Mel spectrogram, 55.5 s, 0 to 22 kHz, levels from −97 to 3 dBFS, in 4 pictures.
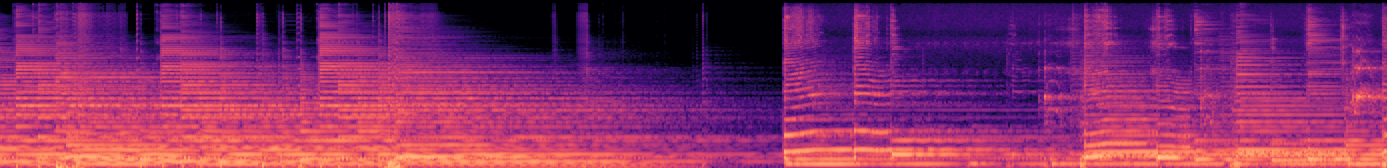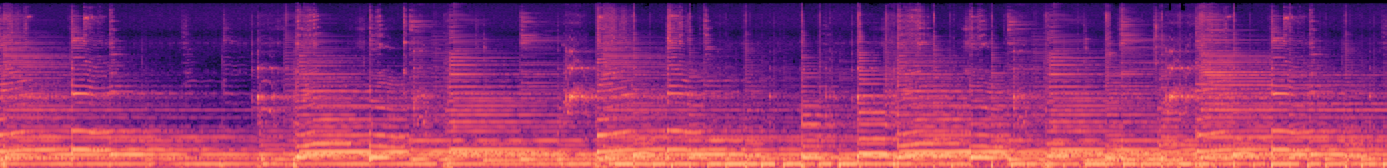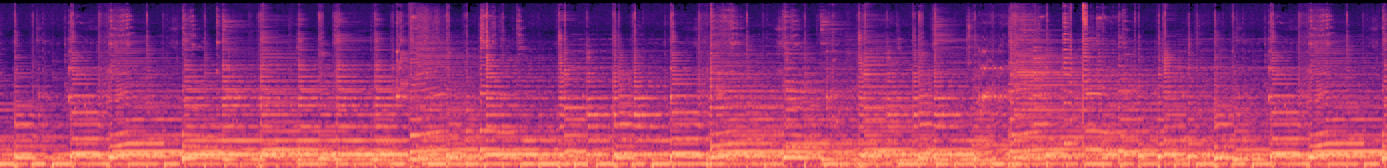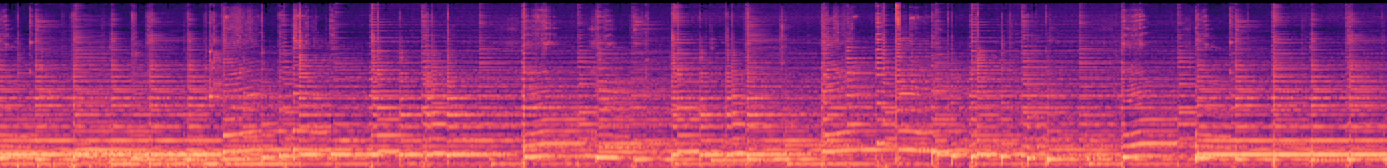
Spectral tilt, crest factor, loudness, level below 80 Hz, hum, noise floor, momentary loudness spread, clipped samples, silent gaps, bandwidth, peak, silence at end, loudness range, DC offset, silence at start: -6 dB/octave; 16 dB; -16 LUFS; -32 dBFS; none; -40 dBFS; 5 LU; under 0.1%; none; over 20 kHz; 0 dBFS; 0 s; 5 LU; under 0.1%; 0 s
